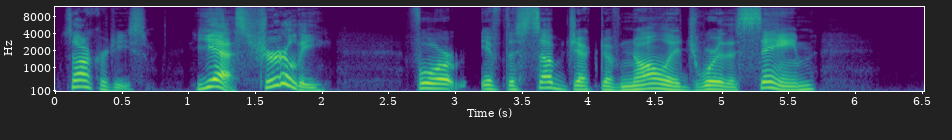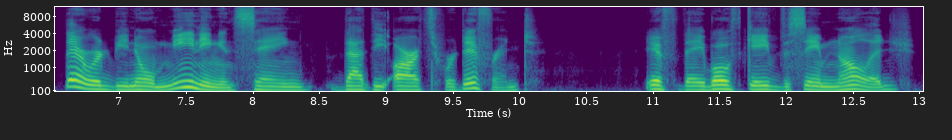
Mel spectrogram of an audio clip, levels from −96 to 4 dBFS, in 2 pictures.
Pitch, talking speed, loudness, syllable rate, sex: 155 Hz, 140 wpm, -18 LUFS, 4.6 syllables/s, male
